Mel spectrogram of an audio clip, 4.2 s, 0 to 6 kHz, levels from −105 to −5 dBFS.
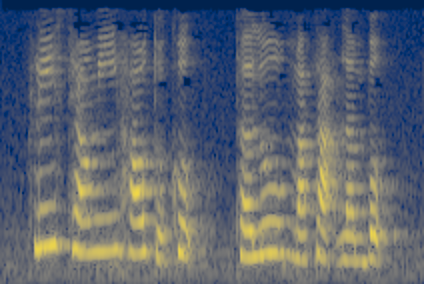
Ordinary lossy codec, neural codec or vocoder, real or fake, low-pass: MP3, 32 kbps; none; real; 5.4 kHz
